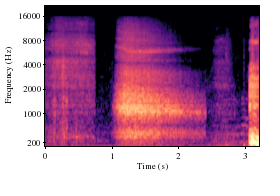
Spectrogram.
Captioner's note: inhale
